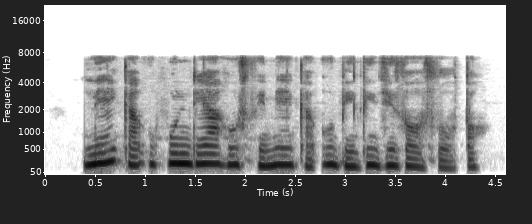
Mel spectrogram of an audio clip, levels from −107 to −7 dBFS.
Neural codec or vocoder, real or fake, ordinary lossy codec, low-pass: none; real; none; 7.2 kHz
